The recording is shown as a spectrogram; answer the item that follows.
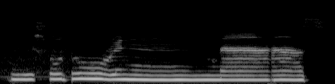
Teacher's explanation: فی کو کھینچنا ہے، سو کو موٹا پڑھنا ہے، رن ناس میں غنہ کرنا ہے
